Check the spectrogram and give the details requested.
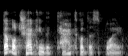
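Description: A man's voice: on the low side, very animated, fairly quick, vocal fry, husky, muffled recording. A man hosting and narrating a scripted short story podcast in a dramatic, emphatic way.

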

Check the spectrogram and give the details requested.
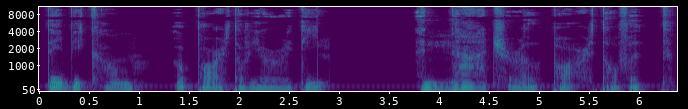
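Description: Very slow, breathy male hypnosis voice. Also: lowish voice, dark tone. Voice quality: breathy, often dropping to a whisper. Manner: slow, repetitive, commanding, hypnotic. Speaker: hypnosis narrator. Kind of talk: hypnosis ASMR, scripted narration.

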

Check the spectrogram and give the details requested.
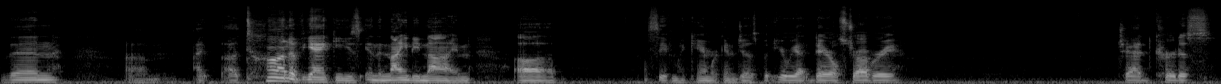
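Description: A man with a cold hosting a card collecting channel, talking in a relaxed, rambling way with fillers and self-corrections while he shows cards at a table indoors. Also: low-pitched, a little slow, pauses often. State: has a cold. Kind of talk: casual show-and-tell vlog.

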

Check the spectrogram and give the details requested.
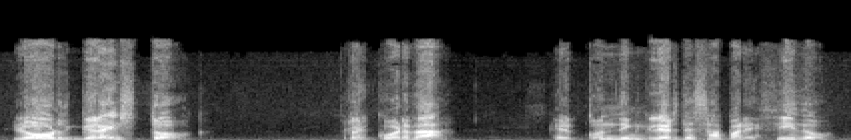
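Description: A man's voice: on the high side, very animated, measured pace, sharp tone, breathy edge, dry recording, full character voice. An actor playing an earnest, easily alarmed male jungle explorer in a cartoon, formal and urgent in manner. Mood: matter-of-fact. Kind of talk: animated cartoon dub acting.

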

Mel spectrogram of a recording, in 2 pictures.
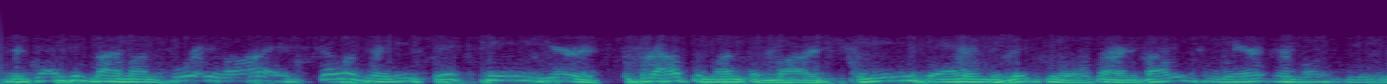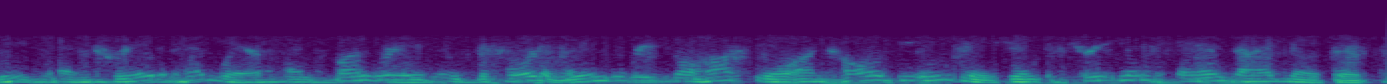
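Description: A man's voice: medium pitch, narrow, tinny audio, noisy background. A man reading scripted radio promos as an announcer, captured by phone from a car radio. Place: radio broadcast played inside a car, recorded on a phone.

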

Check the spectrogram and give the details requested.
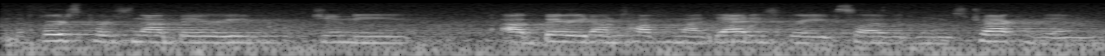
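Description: A woman's voice: mid-range voice, little pitch movement, fairly quick, close to an everyday voice. A woman acting a kind, devout Southern caregiver in a school stage play, telling stories in a folksy, tender way. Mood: warm, reflective. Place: large theater stage, recorded by far camera. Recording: echoey theater stage from far off, noisy.

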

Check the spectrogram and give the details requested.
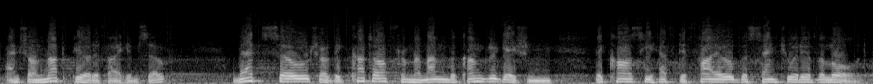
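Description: Male scripture reader, low voice, measured and solemn, long reverb on a dull lo-fi recording. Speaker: Bible reader. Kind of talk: dramatized scripture reading.

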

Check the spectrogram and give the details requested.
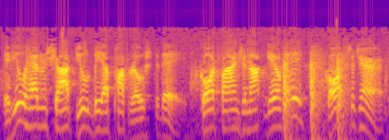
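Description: A man's voice: fairly high pitch, big pitch swings, measured pace, narrow, tinny audio, heavy background noise. A man playing a folksy, dry backwoods judge in an old radio comedy. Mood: dry, probing. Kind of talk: 1940s radio comedy acting. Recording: band-limited 1940 radio broadcast.

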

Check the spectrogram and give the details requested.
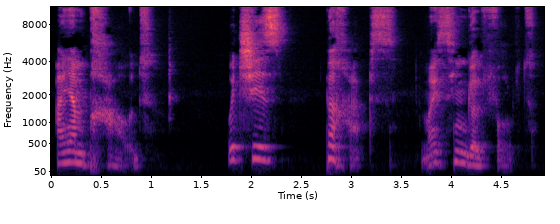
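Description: An actor performs a proud itinerant torturer in a stage monologue. The delivery is unhurried and deliberate, full of weighted pauses. The mid-pitched voice swings widely up and down in a theatrical way. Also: sing-song, gravelly, heavily acted. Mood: proud, wounded. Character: proud wandering torturer from Poland, wheedling then contemptuous.

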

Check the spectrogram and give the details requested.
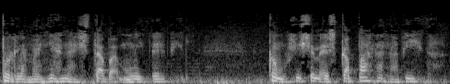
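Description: A man's voice: mid-range voice, normal speed, pitched above the performer's own voice, natural voice. A man voicing a frightened young woman who recounts a nightmare in an anguished, dramatic way. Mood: nervous, weak.

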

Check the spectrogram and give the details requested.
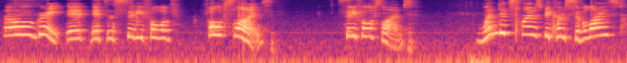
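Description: A woman's voice: extremely high pitch, big pitch swings, takes it slowly. A woman playing a tabletop game in casual, joking chat.

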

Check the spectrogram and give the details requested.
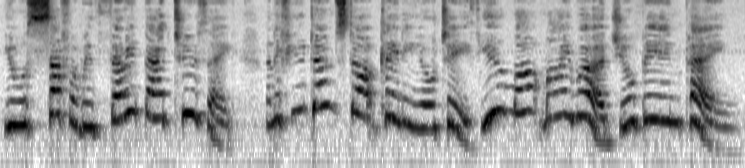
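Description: Woman putting on a bossy high-pitched young girl. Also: very animated, a little slow, hardly any pauses, darkish tone, full character voice. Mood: insistent warning. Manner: scolding, emphatic, lecturing. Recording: distant mic, noticeable background noise.

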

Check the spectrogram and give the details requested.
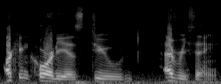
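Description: A young man in his twenties, a church media worker, answering interview questions in a relaxed, chatty way with many fillers, heard over a webcam from a small office. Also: mid-range voice, normal speed, rough recording. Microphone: webcam on a video call.

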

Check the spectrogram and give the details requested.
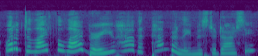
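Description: A woman reading aloud, voicing a snobbish, flattering young society lady in a gushing manner. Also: very high voice, fairly quick, no room sound, voice pushed up. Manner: gushing, fawning. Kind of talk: audiobook character voice.

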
